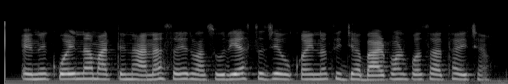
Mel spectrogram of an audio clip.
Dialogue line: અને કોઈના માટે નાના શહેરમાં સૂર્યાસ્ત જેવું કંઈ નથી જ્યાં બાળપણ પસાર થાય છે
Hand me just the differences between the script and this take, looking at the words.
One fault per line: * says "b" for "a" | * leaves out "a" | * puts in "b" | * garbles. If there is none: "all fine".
all fine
